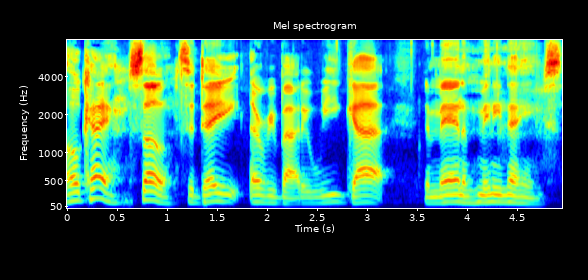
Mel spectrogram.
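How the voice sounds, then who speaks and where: A man with an American accent and a plain, everyday voice speaks at a fairly slow pace and medium pitch with ordinary pitch variation. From Washington, D.C. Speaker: podcast host and music video director. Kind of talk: casual chat.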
